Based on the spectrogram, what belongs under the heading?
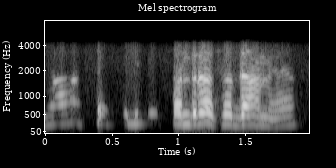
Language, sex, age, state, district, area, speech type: Hindi, female, 60+, Bihar, Samastipur, rural, conversation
